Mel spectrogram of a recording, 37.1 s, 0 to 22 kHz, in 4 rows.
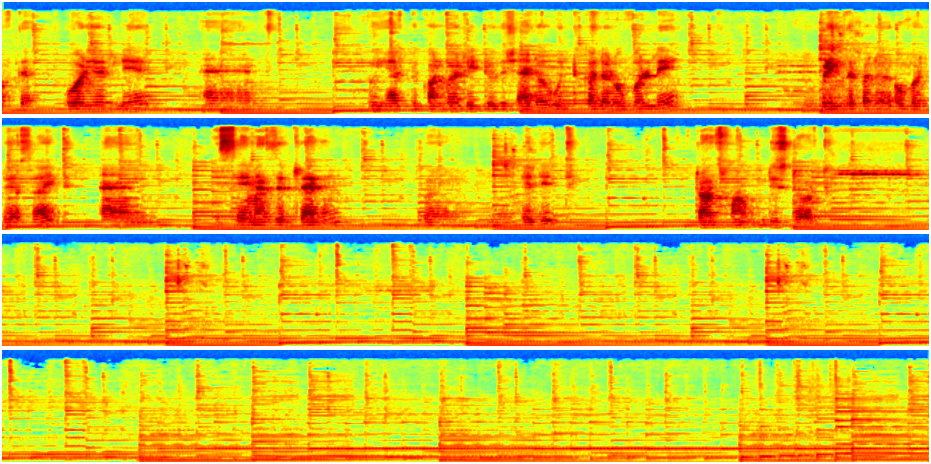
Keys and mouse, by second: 1.1 right click, 2.6 click, 8.0-30.8 drag, 30.8 Down, 35.4-37.0 drag.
